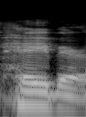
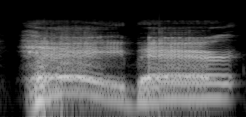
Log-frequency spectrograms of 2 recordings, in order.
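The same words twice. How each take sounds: First: It is said softly, without force. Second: It is a loud, deep, throaty yell. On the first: It sounds harmless and won't scare anything. The speaker calls it wrong. "that's not going to scare anyone" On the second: It shows real aggression to scare the animal off. The speaker calls it right. "a real deep, throaty yell"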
